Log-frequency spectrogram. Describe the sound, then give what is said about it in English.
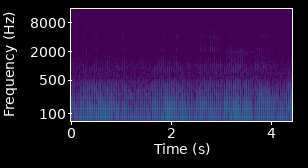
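A cat purring: a soft, steady, rhythmic rumble that pulses with each breath. It is faint and continuous, with no other sounds. “I love that you can hear him purring, for those of you that are commenting on that.”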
